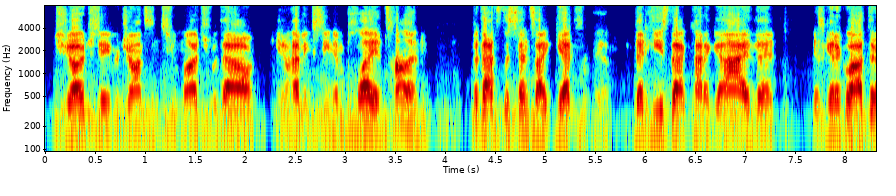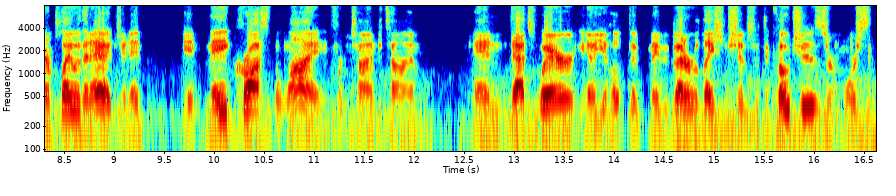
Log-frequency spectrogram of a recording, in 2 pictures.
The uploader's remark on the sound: On this impromptu, in-the-car edition of Assembly Call Radio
